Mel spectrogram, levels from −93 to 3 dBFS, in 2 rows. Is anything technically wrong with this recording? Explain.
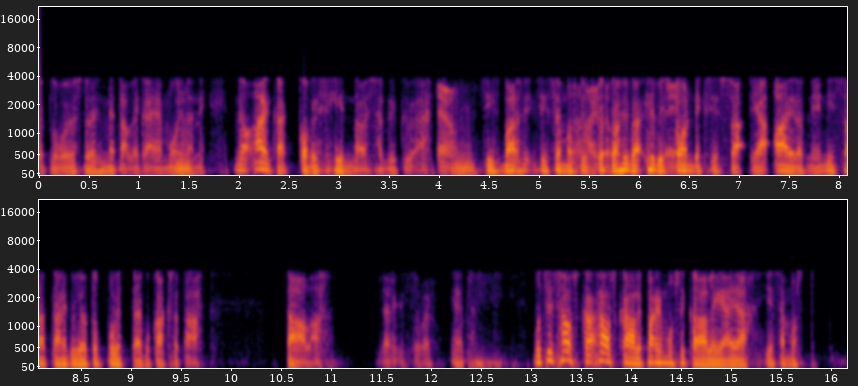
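Yes. The speech carries G.729 codec damage from start to finish. The codec rebuilds each 10 ms frame from a vocal tract filter, pitch predictor and a few pulses, a sparseness that fits 8 kbit/s. It sounds plainly rough and synthetic, and a spectrogram shows nothing above 3.8 kHz.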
